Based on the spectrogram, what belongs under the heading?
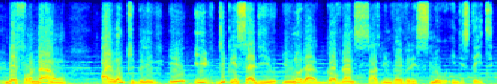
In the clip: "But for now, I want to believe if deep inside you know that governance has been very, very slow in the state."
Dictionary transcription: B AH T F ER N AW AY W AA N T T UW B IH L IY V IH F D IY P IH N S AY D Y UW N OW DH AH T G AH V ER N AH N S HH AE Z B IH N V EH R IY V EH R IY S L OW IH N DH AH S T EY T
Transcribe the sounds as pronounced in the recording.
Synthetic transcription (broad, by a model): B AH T F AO N AW AY W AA N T T UW B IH L IY V IH F D IY P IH N S AY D Y UW N OW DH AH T G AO V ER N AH N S HH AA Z B IH N V EH R IY V EH R IY S L OW IH N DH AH S T EY T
